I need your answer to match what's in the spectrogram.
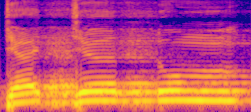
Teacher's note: Jajatum ada huruf jim sukun kita pantulkan, namanya bacaan qalqalah sugro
